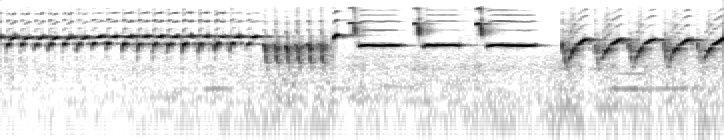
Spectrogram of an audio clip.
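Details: Post-moult male canary song: a rapid descending trill, a buzzy rattle, three drawn-out clear whistles, then quick upward-sweeping notes.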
